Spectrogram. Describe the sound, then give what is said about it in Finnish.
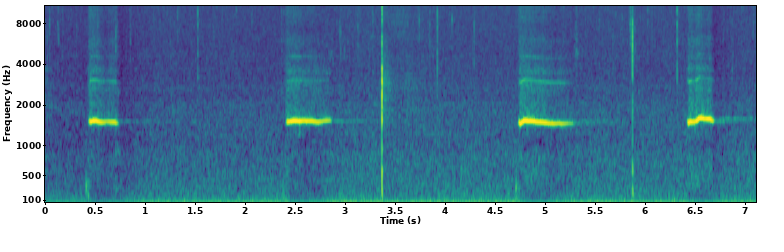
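A person whistles an imitation of a Eurasian pygmy owl in a forest as it grows dark: four clear, steady whistled notes spaced about two seconds apart, with a couple of faint clicks and a low background hum. “Tämähän on ääni, mitä käytettiin äsken luonto. No niin, varpuspöllö.”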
